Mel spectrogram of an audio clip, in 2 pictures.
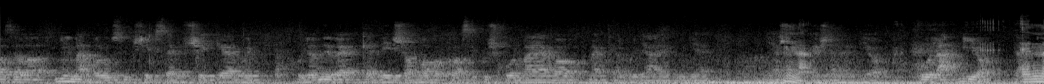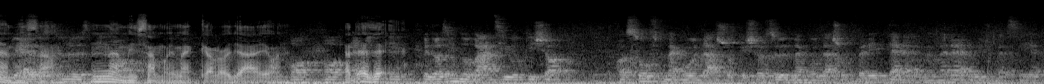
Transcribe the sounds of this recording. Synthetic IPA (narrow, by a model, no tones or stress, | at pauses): ɒzːɒlɒ | ɲilvaːɱvɒloːsykʃeːksɛɾyʃeːɡːɛlho̞ɟ | ho̞ɟɒnøvɛkɛd̪eːʃɒmɒɡɒklɒsːikuʃfo̞rmaːjaːbɒmɛkːɛlɦoɟaːlnonuɟɛmiɛʃɛkɛʃɛnɛrɡijɒkorlaːt̪mijɒ̰t̪ːɛeːnːɛmhiɛlsɛsmønøzinɛmhisɛmho̰ɟmɛ̰kːɛ̰lɒɟa̰ːjːo̰nːaɛz | peːld̪aːlɒzinːo̞vaːt̪sijoːt̪iʃɒː | so̞ft̪mɛɡo̞ld̪aːʃo̞keːʃɒzøld̪mɛɡo̞ld̪aːʃo̞kfɛleːt̪ɛɾɛlbɛmɛɾɛrøliʒbɛseːɛ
